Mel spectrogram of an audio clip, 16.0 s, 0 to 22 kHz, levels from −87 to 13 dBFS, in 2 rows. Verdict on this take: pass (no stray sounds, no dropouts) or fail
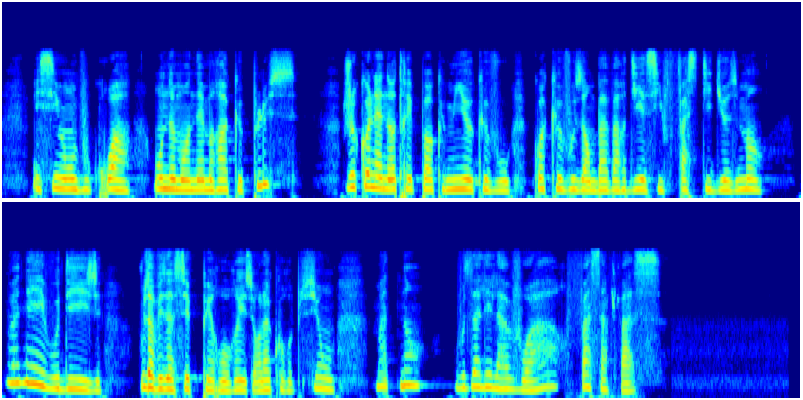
pass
